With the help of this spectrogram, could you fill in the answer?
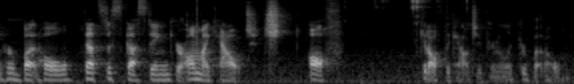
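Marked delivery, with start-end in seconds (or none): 2.6-5.6 fast whispered shooing; whispered reprimand to the dog; hushed scolding. Real, not acted. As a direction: hiss the dog off the couch.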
